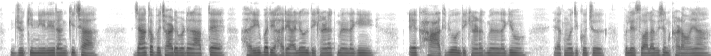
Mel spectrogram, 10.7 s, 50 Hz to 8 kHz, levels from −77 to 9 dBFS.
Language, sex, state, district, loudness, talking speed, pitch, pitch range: Garhwali, male, Uttarakhand, Uttarkashi, -24 LUFS, 200 wpm, 115 Hz, 115-120 Hz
